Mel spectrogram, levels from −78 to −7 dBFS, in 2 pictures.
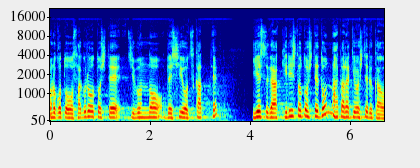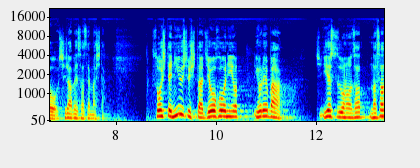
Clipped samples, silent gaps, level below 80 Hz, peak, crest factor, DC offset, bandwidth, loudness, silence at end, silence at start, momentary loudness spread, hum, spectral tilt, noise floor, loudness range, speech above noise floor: under 0.1%; none; -50 dBFS; -2 dBFS; 16 dB; under 0.1%; 16 kHz; -18 LUFS; 0 s; 0 s; 10 LU; none; -6.5 dB/octave; -54 dBFS; 4 LU; 37 dB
